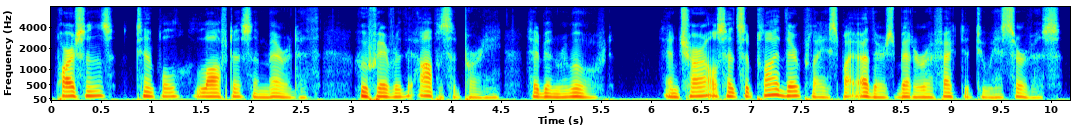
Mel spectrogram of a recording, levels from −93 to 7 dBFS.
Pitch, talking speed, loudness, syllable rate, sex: 115 Hz, 155 wpm, -20 LUFS, 5.6 syllables/s, male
